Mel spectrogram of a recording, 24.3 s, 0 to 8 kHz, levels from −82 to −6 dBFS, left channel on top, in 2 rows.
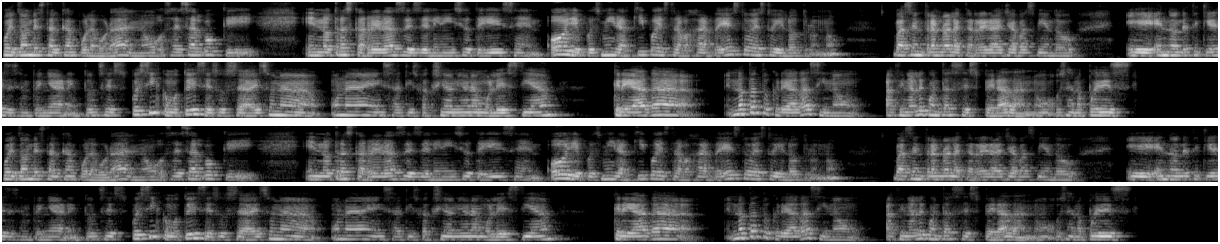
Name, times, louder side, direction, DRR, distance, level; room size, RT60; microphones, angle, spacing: voice 1, 0.0-8.5 8.9-17.9 18.3-23.5, left 4 dB, 60° left, 0.7 m, -31 dB
2.6 x 2.1 x 2.3 m
head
